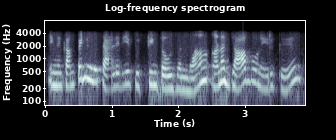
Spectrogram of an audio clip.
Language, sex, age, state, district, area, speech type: Tamil, female, 18-30, Tamil Nadu, Mayiladuthurai, rural, conversation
